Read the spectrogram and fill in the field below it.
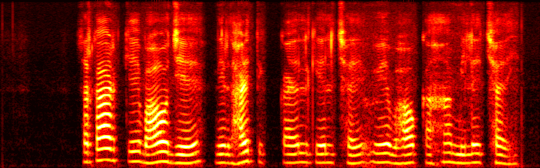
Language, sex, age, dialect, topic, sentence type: Maithili, male, 25-30, Eastern / Thethi, agriculture, question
